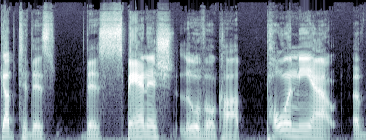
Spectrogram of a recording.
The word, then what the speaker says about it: Louisville: stopped by cops in Louisville um which I was also taught how to say it's not Louisville the guy said uh give up saying it halfway through it's Louisville and you Le something new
